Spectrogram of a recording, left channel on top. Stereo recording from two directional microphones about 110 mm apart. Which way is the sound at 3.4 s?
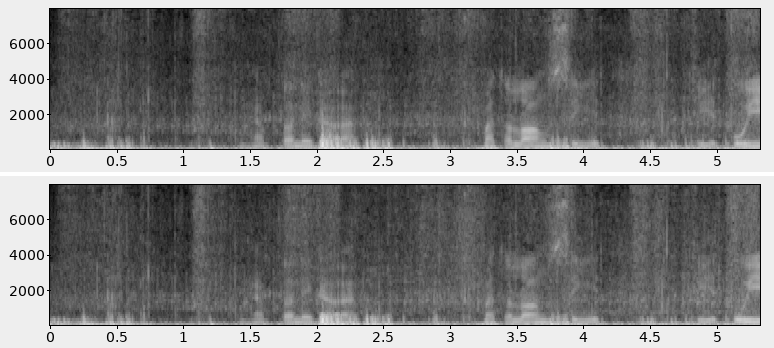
30° left (ahead or behind).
